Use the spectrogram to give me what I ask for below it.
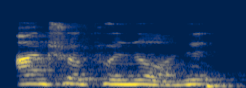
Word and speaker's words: entrepreneur: i air er ear why do we read entrepreneur there's so many ways of reading that word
